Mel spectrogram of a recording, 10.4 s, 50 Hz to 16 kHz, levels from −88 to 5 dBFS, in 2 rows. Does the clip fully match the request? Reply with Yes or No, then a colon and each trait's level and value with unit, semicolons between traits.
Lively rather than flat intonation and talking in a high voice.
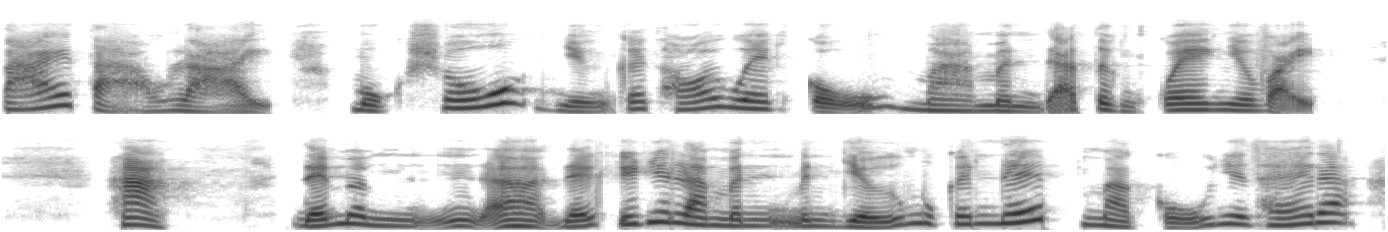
Yes: wide, 6.0 semitones; high, 215 Hz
